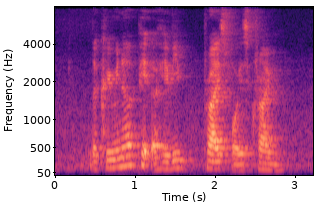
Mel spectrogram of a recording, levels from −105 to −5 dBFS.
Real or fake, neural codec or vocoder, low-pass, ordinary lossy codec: real; none; none; none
